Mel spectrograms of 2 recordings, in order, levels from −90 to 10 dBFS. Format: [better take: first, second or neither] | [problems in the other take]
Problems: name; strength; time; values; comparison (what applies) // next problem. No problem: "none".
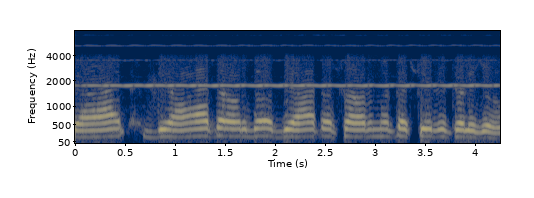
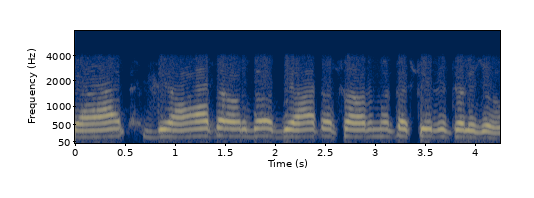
second | background sound (Wind instrument, woodwind instrument); 14 dB below the speech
